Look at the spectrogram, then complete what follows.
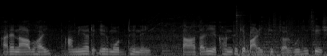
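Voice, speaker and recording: A man's voice: medium pitch, fairly even intonation, a little fast, highs cut off, music in the background, close to an everyday voice. Cartoon casting: man acting a worried, principled young village fellow in a mid-range male voice, protesting anxiously. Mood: uneasy, protesting. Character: timid, honest young village man, the schemer's friend. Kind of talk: cartoon dialogue.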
